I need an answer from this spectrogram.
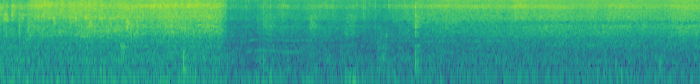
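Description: Nam ngiao curry paste frying in oil in a pot, a loud sizzling hiss that drops suddenly about two seconds in and carries on softer. A few light knocks come through the sizzle.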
